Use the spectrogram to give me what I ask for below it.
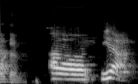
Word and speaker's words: modern: yeah, Modern. modern was there, right? So there also the pronunciation of R came first and then you pronounced N. It's supposed to be reversed.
